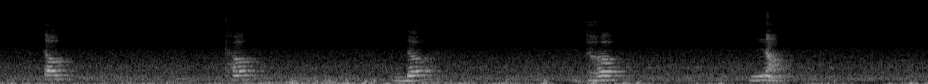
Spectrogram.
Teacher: દાંતની પાછળ તમારી જીભ અડે છે ટચ થાય છે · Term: ત વર્ગ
